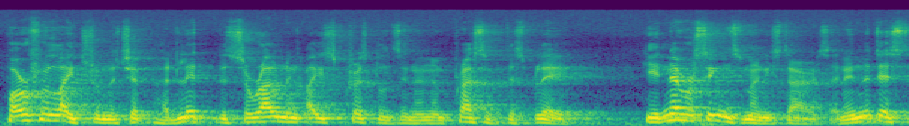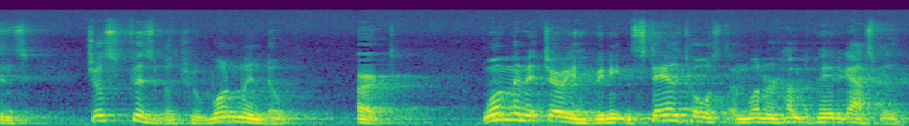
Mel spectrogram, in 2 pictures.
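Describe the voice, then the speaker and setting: A man reading a humorous story aloud to a live audience in a wry, lively way, recorded in an echoey library hall. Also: medium pitch, fast talker. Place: library event space.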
